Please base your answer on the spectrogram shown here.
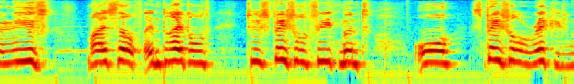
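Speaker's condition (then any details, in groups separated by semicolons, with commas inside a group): Quadriplegic cerebral palsy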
